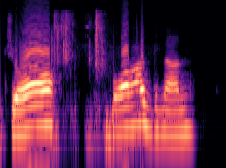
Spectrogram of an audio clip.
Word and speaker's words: Joel Bouagnon: Joel Bouagnon got.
